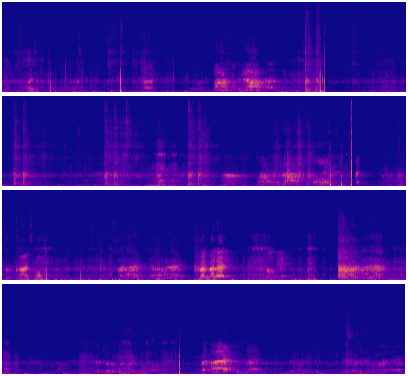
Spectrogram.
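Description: Indistinct men's voices calling out among airsoft players, broken by scattered sharp knocks and clicks, the loudest about six seconds in.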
